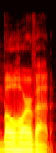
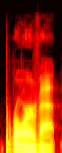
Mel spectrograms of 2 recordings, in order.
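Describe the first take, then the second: First: The two words are said clearly and separately. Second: The two words are mumbled together into one.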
